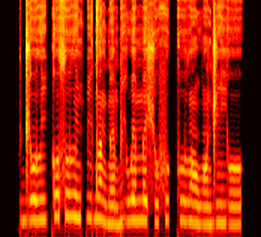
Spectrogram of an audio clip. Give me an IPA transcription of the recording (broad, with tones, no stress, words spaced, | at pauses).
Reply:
d͡ʒo˧li˧ ko˦su˦lĩ˧ k͡pi˦ dã˦˨ ɡ͡bɛ̃˨bi˧ wɛ˦mɛ˦˨ʃu˨˦fu˦ ku˦lɔ̃˦˨ wɔ̃˨˦d͡ʒi˦jo˧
